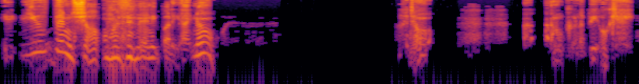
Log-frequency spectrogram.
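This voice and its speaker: An actress playing a gravely wounded, frightened woman agent in a game cutscene, weak, breathy and speaking in broken phrases. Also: mid-range voice, animated, slow pace, pauses often. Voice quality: breathy, faint. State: weak and dying from a gunshot. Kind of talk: video game cutscene acting.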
